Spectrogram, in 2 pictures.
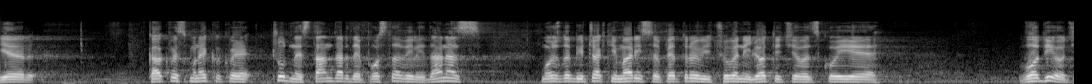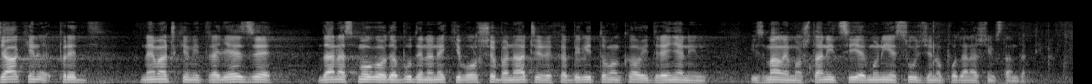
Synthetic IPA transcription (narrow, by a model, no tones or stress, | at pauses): jeɾ | kakʋe̞smone̞kakʋe̞t͡ʂud̪nest̪and̪aɾd̪e̞po̞st̪aʋilid̪anas | mo̞ʒd̪abit͡ʂakimaɾisape̞t̪ɾo̞ʋit͡ɕt͡ʃuʋe̞niʎo̞t̪it͡ɕe̞ʋat̪sko̞jije | ʋo̞d̪io̞d͡ʑaːke̞pɾe̞d̪ | ne̞mat͡ʂke̞mit̪ɾaʎeːze̞ | d̪anasmo̞ɡaod̪abud̪enane̞kiʋo̞lˠʃebanːaːt͡ʃinɾexabilit̪o̞ʋankaoid̪ɾeɲanin | izmaːle̞moʃt̪anit̪sejeɾmunije̞suːd͡ʑe̞no̞po̞d̪anaʃɲimst̪and̪aɾd̪ima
